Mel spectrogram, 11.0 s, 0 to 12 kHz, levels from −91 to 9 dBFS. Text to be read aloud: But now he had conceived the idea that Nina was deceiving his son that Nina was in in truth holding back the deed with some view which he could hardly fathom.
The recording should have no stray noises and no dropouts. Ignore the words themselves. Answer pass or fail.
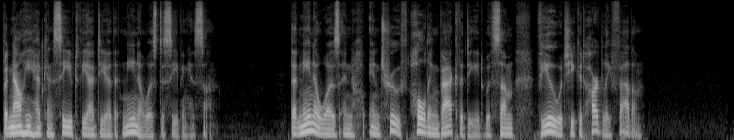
pass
